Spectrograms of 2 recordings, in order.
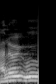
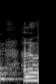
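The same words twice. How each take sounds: First: It is said at a normal, slow pace. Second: It is said very fast, like sped-up playback.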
